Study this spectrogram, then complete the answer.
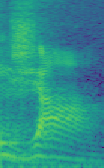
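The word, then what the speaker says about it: zheng: this was a moment this is a jang which is the Forerunner a jang z h n g is how it's spelled phonetically um it's the Forerunner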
